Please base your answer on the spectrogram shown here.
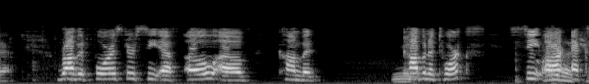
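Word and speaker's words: CombinatoRx: How'd he say it? Combinatrix or something like that. Combinatorix.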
